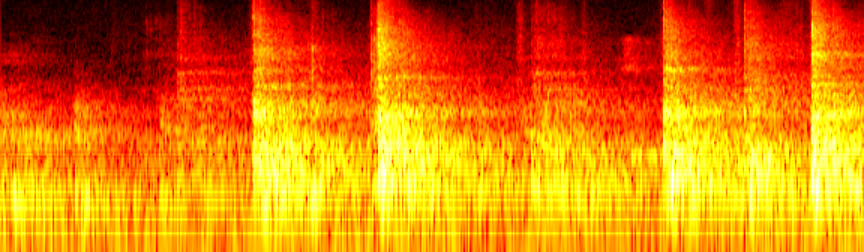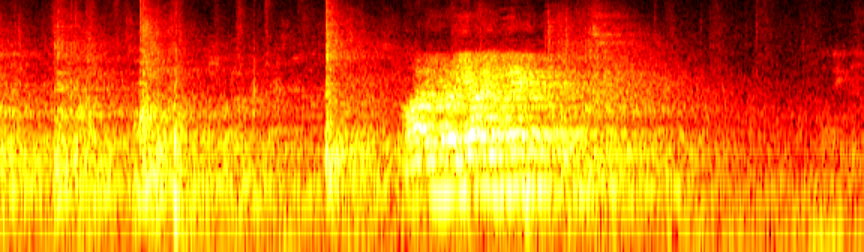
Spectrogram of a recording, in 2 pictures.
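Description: Tennis ball struck back and forth by rackets in an indoor hall, about six echoing hits a second or so apart. Near the end a player's voice calls out for a couple of seconds.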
